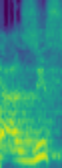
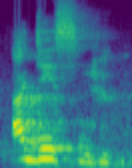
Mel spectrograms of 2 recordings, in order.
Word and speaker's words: Aziz: Atau bahkan apa namanya, misalkan apa ya, tazkiyah, ya, kadang bacanya tazkiyah, ya. Atau bahkan kalau misalkan yang kurang ini Aziz, ya, Aziz, namanya Aziz, panggilannya Ajis.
